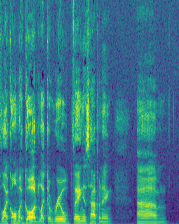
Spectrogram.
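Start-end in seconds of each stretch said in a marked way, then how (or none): none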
